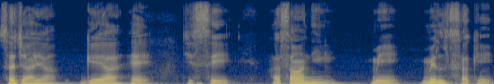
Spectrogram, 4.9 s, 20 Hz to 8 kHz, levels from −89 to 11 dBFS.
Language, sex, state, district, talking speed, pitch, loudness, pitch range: Hindi, male, Madhya Pradesh, Bhopal, 95 wpm, 105 Hz, -19 LUFS, 95-110 Hz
